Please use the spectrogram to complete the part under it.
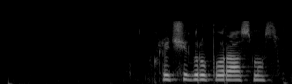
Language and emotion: Russian, neutral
